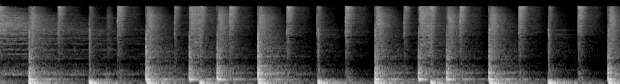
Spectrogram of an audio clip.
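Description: Acoustic drum kit playing a syncopated funk-soul groove at about 102 beats per minute: kick and snare hits with hi-hat and cymbal strokes between them. It opens on a cymbal crash.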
